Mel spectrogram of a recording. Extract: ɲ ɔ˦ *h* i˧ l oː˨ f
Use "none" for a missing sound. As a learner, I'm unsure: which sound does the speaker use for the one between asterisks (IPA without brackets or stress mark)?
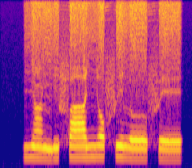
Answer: f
